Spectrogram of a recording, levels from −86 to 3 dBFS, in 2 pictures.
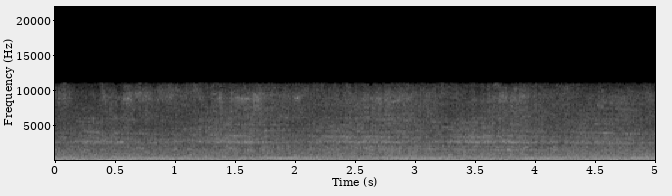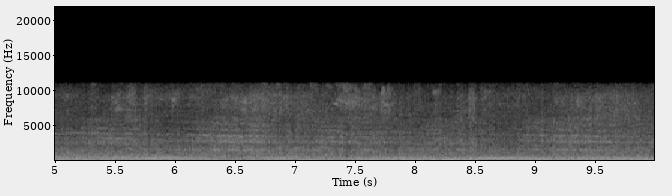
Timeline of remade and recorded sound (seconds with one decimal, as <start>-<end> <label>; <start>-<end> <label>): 0.0-7.6 recorded; 7.6-8.5 remade; 8.5-10.0 recorded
